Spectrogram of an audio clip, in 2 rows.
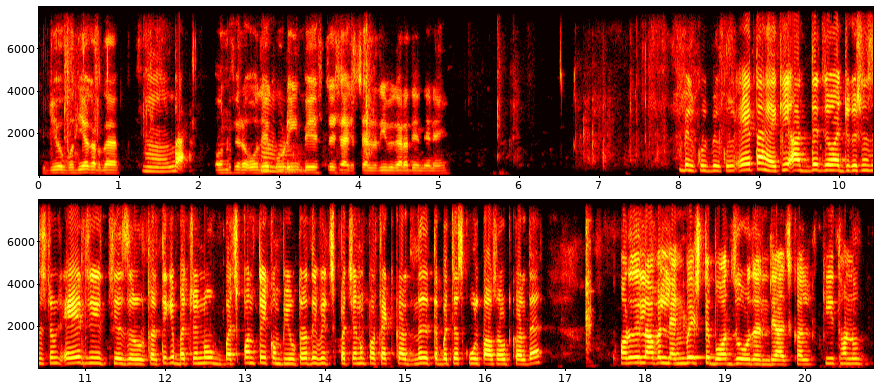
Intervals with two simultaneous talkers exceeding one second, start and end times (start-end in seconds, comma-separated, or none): none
